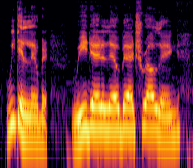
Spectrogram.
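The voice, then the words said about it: Poor imitation of another person's voice. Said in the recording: “my horrible Trump impression”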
